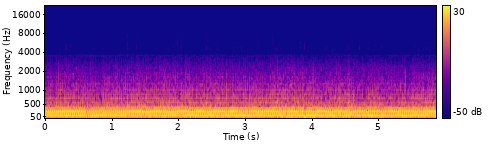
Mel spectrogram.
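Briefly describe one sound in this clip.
Wind rushes past the aircraft.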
